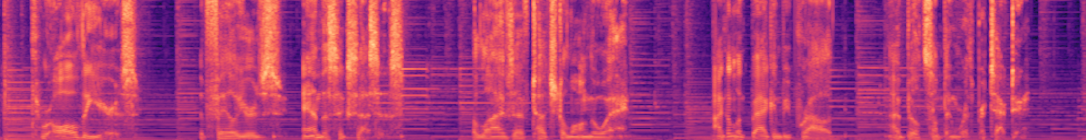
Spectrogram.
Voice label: commercial men

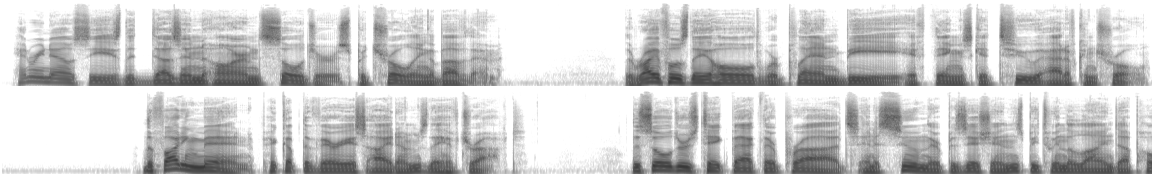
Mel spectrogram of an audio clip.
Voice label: audiobooks men thriller

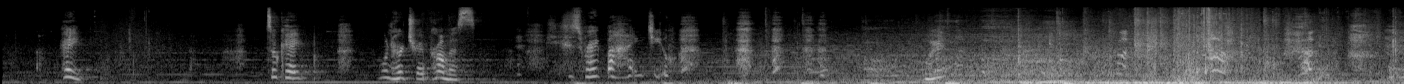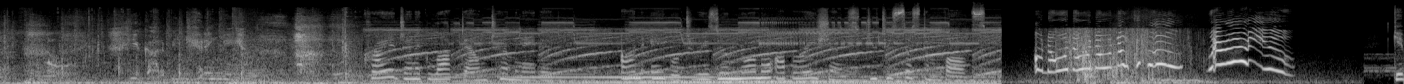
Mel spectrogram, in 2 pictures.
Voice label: animation women interactive

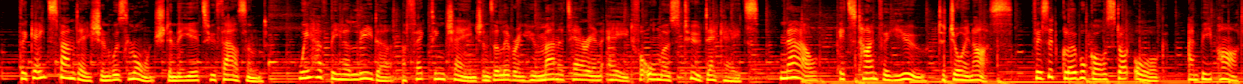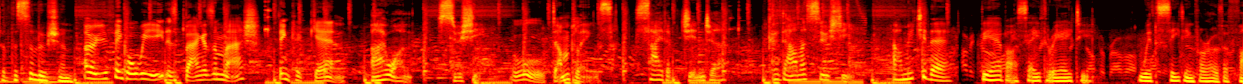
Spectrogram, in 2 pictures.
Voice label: commercial female; commercial women

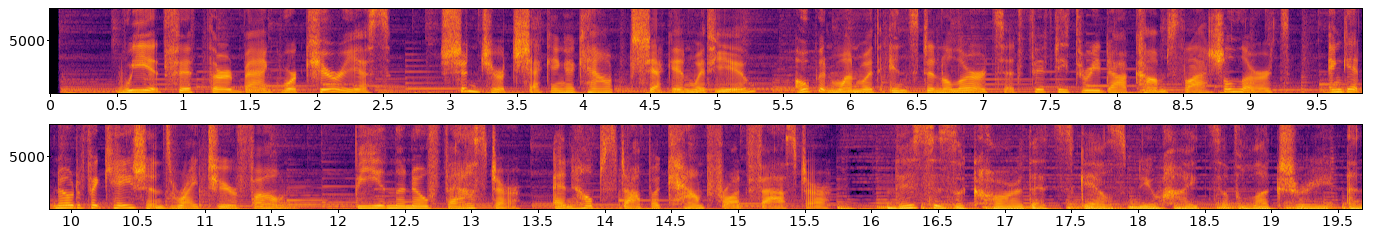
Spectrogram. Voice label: commercial women

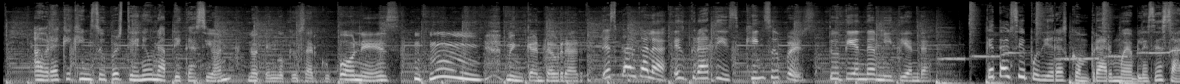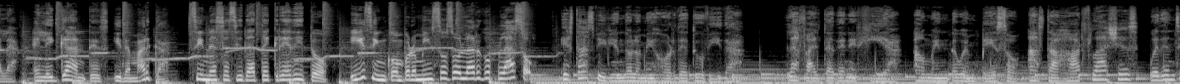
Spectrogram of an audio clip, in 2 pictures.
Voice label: languages and accents women spanish

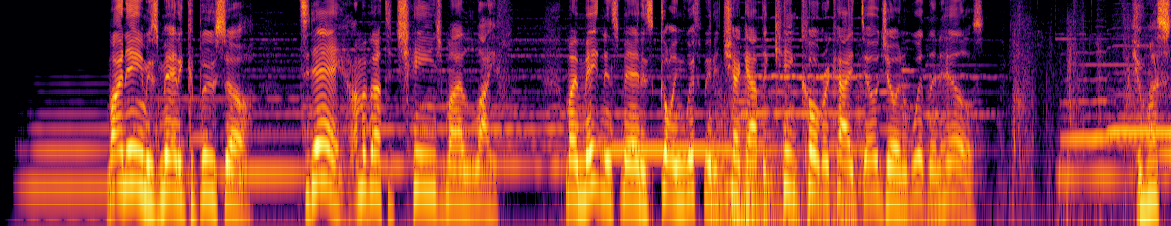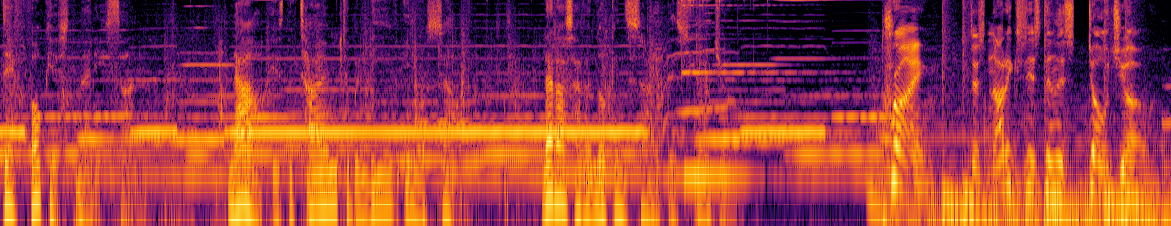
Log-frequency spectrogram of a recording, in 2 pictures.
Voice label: animation men, voices men

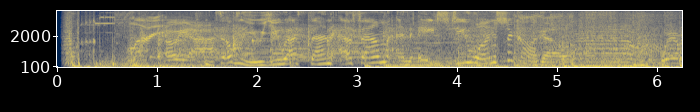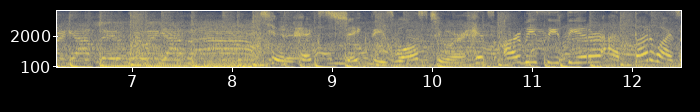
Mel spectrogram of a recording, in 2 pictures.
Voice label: radio women country; radio imaging

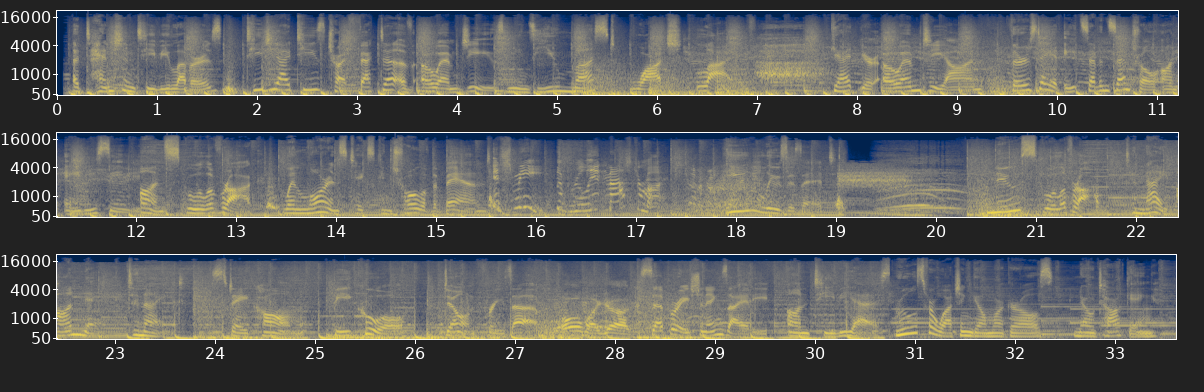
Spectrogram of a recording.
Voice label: promo female entertainment

